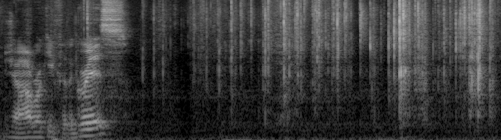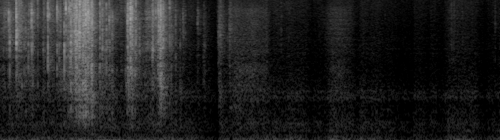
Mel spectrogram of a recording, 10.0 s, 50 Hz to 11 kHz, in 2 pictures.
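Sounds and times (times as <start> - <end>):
foil wrapper crinkling and tearing: 1.4 - 7.0.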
